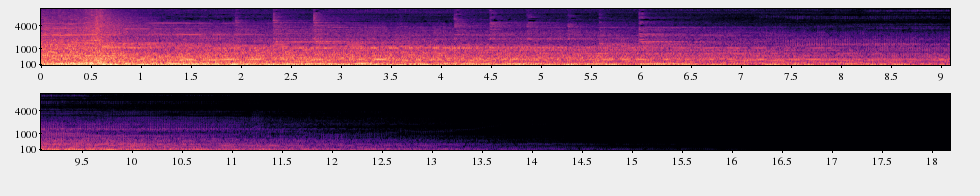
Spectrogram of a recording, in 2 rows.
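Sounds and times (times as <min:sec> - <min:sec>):
epic intense horror trailer music: 0:00.0 - 0:13.2.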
